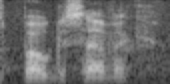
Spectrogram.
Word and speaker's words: Bogusevic: It's Bogusevic.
